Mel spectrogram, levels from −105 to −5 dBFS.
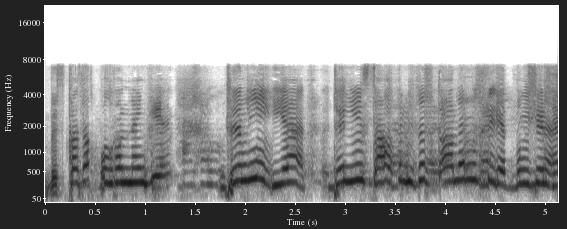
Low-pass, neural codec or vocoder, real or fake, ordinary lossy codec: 7.2 kHz; codec, 16 kHz in and 24 kHz out, 0.6 kbps, FireRedTTS-2 codec; fake; none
